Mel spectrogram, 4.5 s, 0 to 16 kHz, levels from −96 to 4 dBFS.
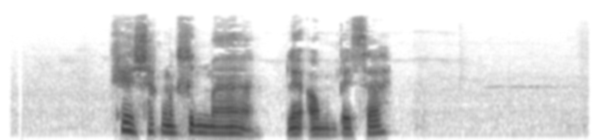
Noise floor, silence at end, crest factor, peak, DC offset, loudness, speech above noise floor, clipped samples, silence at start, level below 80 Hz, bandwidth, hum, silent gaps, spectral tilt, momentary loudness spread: -67 dBFS; 1.55 s; 22 dB; -8 dBFS; under 0.1%; -27 LUFS; 41 dB; under 0.1%; 0.85 s; -72 dBFS; 11.5 kHz; none; none; -4 dB/octave; 6 LU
